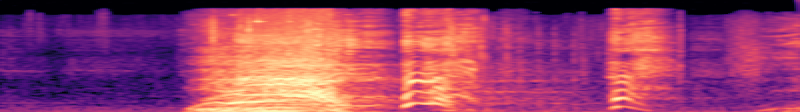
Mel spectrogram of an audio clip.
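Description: The Hulk roaring: a sudden loud roar about a second in, held for most of a second, then two shorter cries that rise and fall in pitch.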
